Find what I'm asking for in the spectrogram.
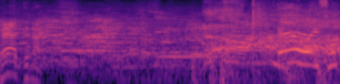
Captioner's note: crowd cheering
